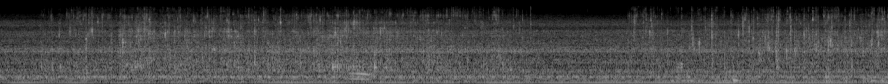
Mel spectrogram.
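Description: Filtered water pours steadily into chicken egg incubator trays, a continuous rushing flow close by that holds evenly for the whole stretch, with a low hum underneath.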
